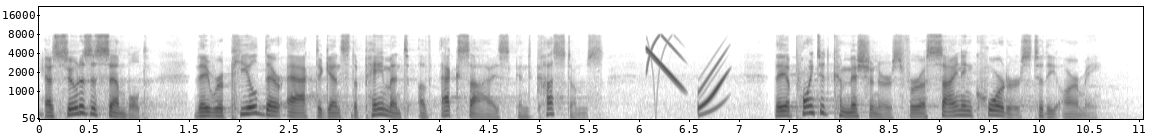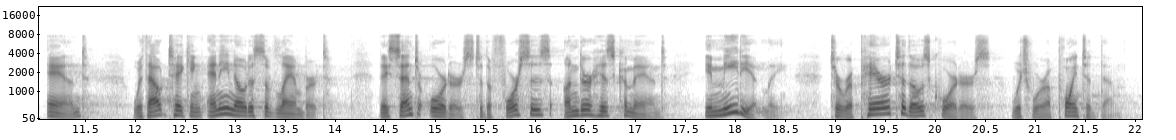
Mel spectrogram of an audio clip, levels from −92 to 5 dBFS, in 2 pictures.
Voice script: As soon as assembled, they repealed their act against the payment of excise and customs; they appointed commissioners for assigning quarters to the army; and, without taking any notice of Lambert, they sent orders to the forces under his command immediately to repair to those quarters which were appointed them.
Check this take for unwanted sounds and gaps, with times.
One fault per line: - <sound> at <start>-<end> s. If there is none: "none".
- chirp at 6.1-6.9 s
